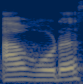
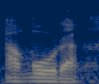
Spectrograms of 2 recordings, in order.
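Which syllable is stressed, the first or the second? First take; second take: first; second. First: The stress is on the first syllable. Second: The stress is on the second syllable. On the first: An ancient Greek assembly or its meeting place. "Si uno lo pone con tilde y lo hace esdrújula" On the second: An old, disused way of saying now. "si no le pone tilde y pone agora"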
